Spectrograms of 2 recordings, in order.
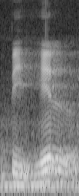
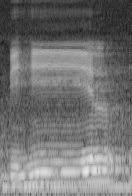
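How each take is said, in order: First: The vowel after the h is short. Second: The vowel after the h is long. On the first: The speaker calls it right. "harus dibaca pen pendek" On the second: The speaker calls it wrong. "nggak boleh dibaca bihil"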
